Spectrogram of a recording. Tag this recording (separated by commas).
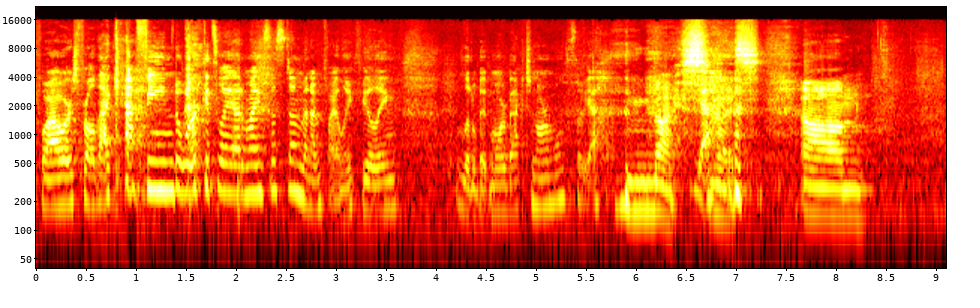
Speech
